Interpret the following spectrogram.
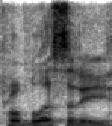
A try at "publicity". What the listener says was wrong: You said prub. You just sounded funny.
